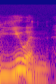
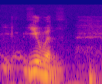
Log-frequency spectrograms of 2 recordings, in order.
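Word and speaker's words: Iwerne: on to the camps so these camps called Ewan spells yes is this great guy looking for else IW IW e RN e but but pronounced you will these these are Bible camps forever for young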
